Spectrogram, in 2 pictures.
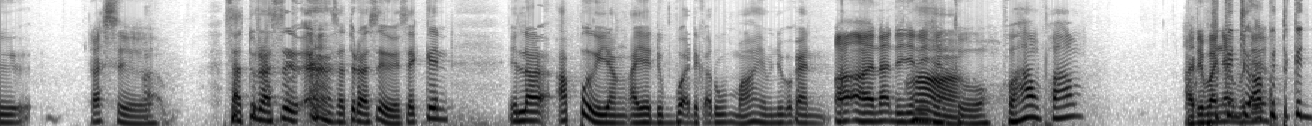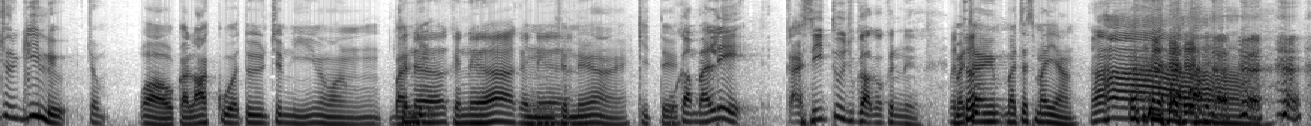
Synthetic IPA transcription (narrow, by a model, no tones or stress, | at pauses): rasə | sat̪uɾasəs̬at̪uɾasəsekən | jəlahapəjaŋajahdibuat̪̚dəkat̪̚rumahjãŋməɲəbaʔ̚kanəʔənaʔdid͡ʒanĩat̪ufaɦamfaɦam | adəbaəɲakəd͡ʒʊakut̪ə̥kəd͡ʒʊʔ̚ɡiləʔmat͡ʃam | wawkalaakuwaʔt̪umat͡ʃamnimemãŋbalikənə̃akəkənə̃ahkit̪əbkanbalɪʔ | kaʔsit̪ud͡ʒuɡakakənə̃ | bəmat͡ʃammat͡ʃamsəmajaŋa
